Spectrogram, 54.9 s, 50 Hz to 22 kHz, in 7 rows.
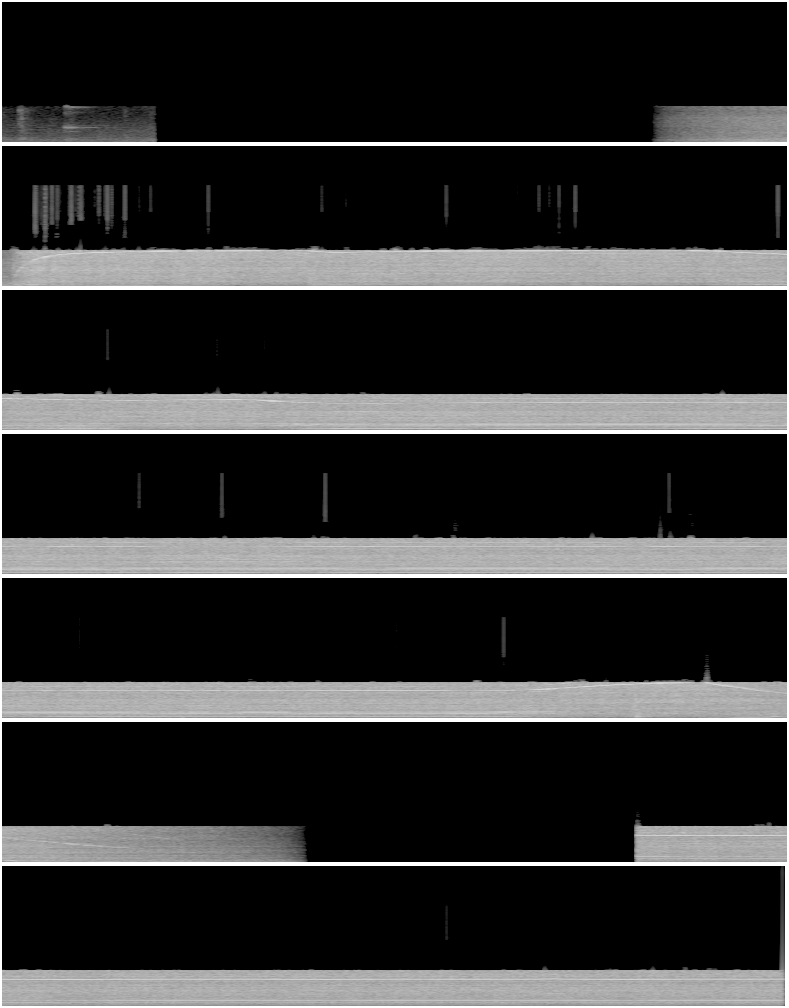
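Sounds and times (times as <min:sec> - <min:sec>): drill cutting steel: 0:07.9 - 0:42.3, 0:45.6 - 0:54.9
magnetic drill motor whine: 0:07.9 - 0:42.3, 0:45.6 - 0:54.9.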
